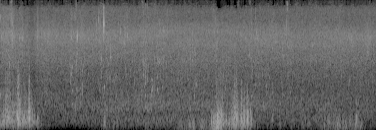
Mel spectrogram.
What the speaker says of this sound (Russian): Смотрите, какой ветер поднялся.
